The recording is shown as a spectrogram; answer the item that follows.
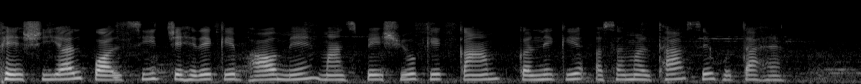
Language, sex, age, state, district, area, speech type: Hindi, female, 18-30, Uttar Pradesh, Mirzapur, urban, read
